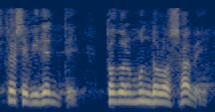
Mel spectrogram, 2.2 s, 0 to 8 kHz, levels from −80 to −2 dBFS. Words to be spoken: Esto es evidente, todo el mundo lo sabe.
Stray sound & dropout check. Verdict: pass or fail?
pass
